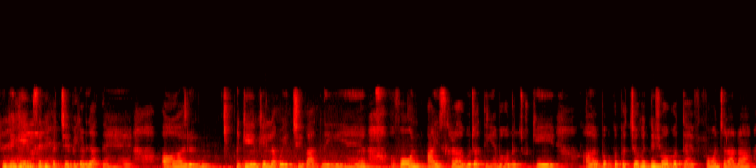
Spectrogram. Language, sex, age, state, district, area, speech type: Urdu, female, 18-30, Uttar Pradesh, Ghaziabad, urban, spontaneous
